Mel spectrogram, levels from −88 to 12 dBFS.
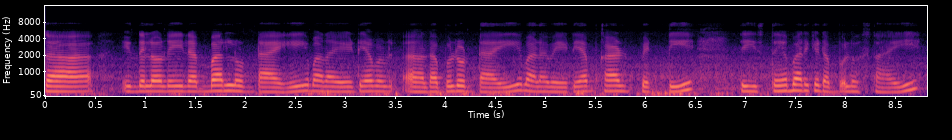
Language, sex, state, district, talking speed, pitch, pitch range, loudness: Telugu, female, Andhra Pradesh, Visakhapatnam, 115 wpm, 210 Hz, 195-220 Hz, -21 LUFS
